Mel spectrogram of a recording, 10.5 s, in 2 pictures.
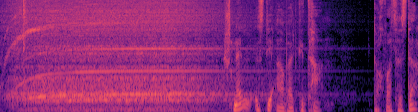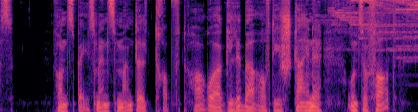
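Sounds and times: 
vacuum cleaner sucking: 0.0 - 4.0
speech: 2.8 - 10.4.

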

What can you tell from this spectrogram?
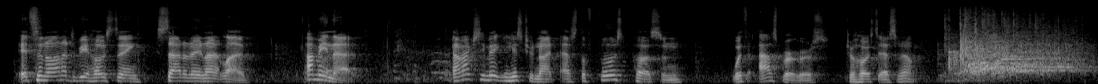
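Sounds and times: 
speech: 0.2 - 3.7, 4.5 - 9.7
audience cheering: 9.4 - 10.9.

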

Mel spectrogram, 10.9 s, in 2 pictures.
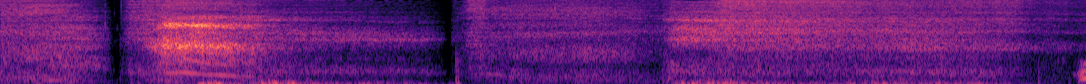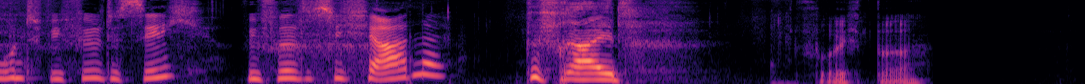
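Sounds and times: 
deep breathing in and out: 0.0 - 5.4
speech: 5.4 - 8.8, 9.5 - 10.1.

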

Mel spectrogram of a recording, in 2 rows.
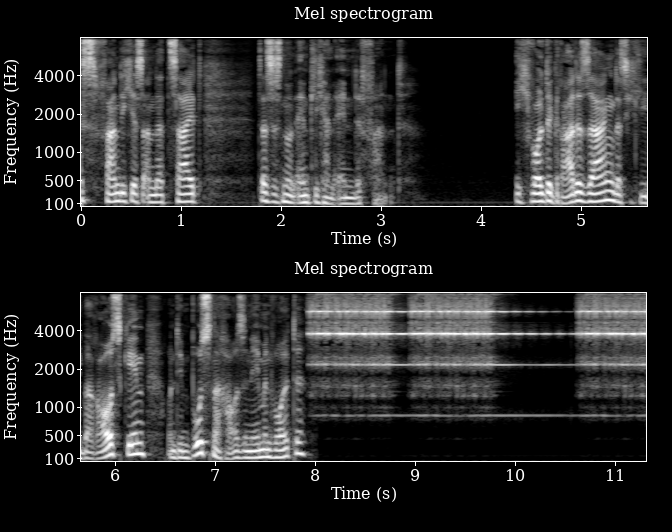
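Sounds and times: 
speech: 0.0 - 3.4, 4.4 - 8.2
doorbell ringing insistently: 8.0 - 11.2.

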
